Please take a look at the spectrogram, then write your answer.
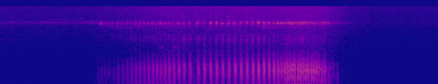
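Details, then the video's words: One snore from a sleeping French Bulldog, a rapid fluttering rattle that swells over about a second and then stops abruptly. "French bulldog sleep"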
